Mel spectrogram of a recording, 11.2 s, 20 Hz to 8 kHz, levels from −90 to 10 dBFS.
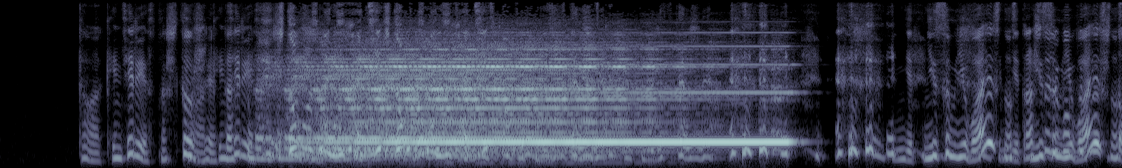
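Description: A doubled audio track runs throughout the speech, most likely because a second, slower capture path or an edit mixed the same audio in twice. A full-band copy trails by about a second at roughly the original's level, dry and without room colour, so everything sounds twice.

From 2.46 to 8.33 s a feedback howl takes over: two devices in one room were on the same call, and the microphone-to-loudspeaker loop gained level on each trip. A tone near 500 Hz builds, repeating about every 300 ms, reaching about 12 dB above the speech.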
